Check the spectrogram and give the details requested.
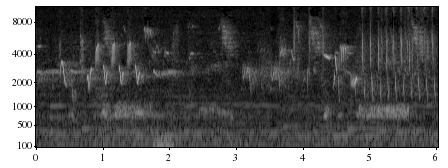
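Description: Songbirds chirping in quick, short falling notes, with a fast even trill of about ten notes a second near the end, over soft background music.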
